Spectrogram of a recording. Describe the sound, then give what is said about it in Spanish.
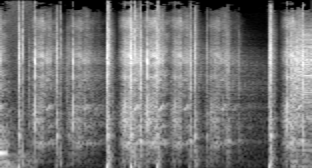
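A rapid series of sharp mechanical clicks, like a camera shutter firing repeatedly, with an irregular rhythm, a brief pause, then one more crisp click and a rustling tail. “La posición, encuadre de la cámara y el clic son determinados en un instante.”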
